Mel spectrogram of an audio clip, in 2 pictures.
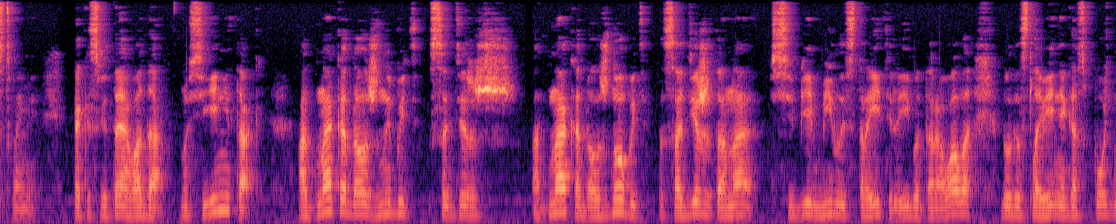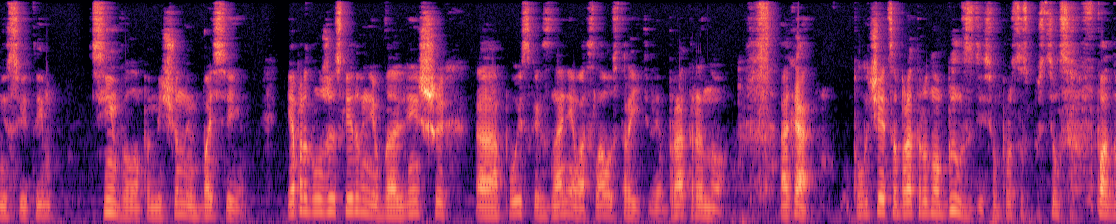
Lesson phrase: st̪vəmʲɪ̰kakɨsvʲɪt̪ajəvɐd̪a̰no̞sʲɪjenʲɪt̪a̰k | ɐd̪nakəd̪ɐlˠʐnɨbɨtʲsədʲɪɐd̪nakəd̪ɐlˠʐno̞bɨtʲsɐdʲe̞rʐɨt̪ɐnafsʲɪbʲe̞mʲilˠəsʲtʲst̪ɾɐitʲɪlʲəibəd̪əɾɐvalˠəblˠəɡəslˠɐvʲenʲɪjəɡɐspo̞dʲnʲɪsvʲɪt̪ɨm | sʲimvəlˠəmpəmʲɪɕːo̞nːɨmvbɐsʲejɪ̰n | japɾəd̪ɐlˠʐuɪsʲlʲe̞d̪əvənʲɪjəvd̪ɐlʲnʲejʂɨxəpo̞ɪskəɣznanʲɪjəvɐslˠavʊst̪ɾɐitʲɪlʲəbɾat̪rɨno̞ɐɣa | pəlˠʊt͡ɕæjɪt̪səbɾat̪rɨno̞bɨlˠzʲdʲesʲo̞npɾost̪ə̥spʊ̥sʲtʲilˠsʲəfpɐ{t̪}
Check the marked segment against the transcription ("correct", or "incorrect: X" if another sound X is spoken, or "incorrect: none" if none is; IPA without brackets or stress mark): incorrect: d̪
